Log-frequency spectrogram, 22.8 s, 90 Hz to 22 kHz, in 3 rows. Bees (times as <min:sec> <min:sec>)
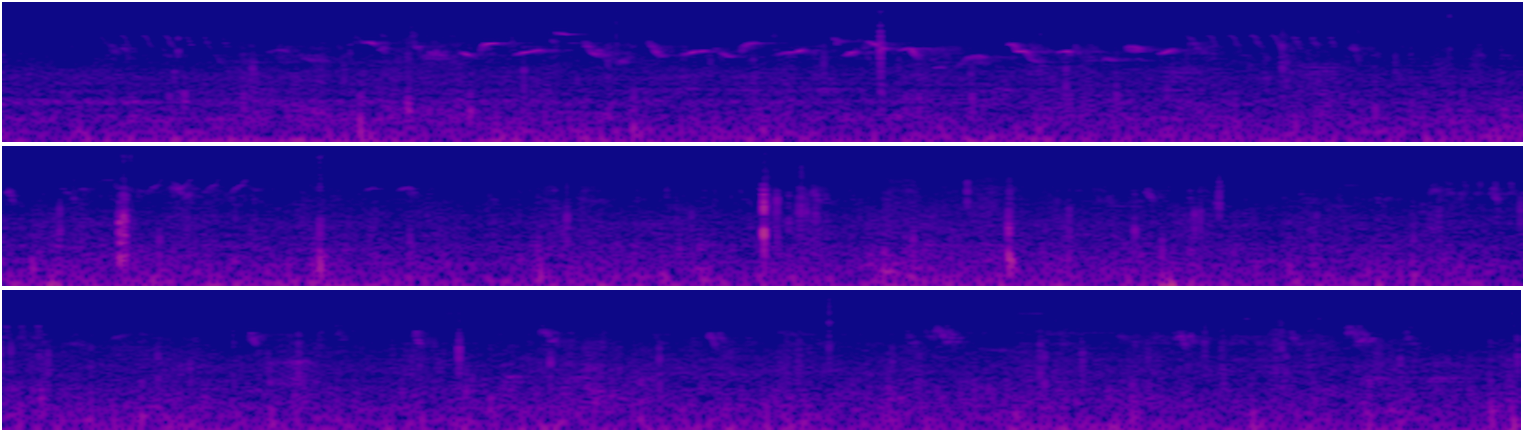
0:00.0 0:04.6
